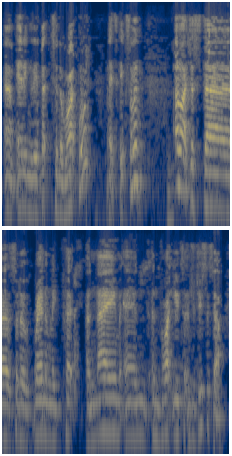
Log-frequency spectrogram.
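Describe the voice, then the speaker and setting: A man's voice: mid-range voice, bright, forceful tone. A man hosting an online webinar in an encouraging, informal way, with fillers. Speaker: webinar host. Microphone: computer mic on a video call. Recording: muffled lo-fi web call audio with faint noise.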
